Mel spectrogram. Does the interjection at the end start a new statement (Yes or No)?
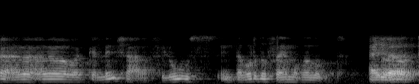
Yes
